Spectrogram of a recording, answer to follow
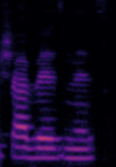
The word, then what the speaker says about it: Schabusiness: to say for yourself shaw hi i'm taylor shaw business and i'm a very hard-working dedicated individual that's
